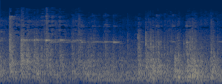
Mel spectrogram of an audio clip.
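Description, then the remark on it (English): A City of Chicago recycling truck dumps a blue recycling cart in an alley: a dense, continuous clatter of clinking glass and rattling containers tumbling together, with a thin, steady high mechanical whine running underneath. “Yes, this truck picks up recycling.”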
